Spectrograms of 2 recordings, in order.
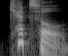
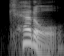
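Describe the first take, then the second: First: British accent, the t is pronounced clearly. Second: American accent, the t slides by softly. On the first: "영국식으로는 kettle, kettle 이렇게 해볼 수 있겠죠" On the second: "미국식으로는 kettle, kettle 그런데요"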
